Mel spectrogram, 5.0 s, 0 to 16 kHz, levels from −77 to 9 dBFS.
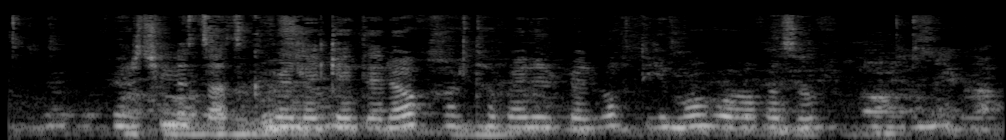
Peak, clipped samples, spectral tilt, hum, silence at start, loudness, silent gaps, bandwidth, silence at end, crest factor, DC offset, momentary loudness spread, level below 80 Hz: -8 dBFS; under 0.1%; -6 dB/octave; none; 0.05 s; -26 LUFS; none; 11.5 kHz; 0 s; 16 dB; under 0.1%; 10 LU; -54 dBFS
